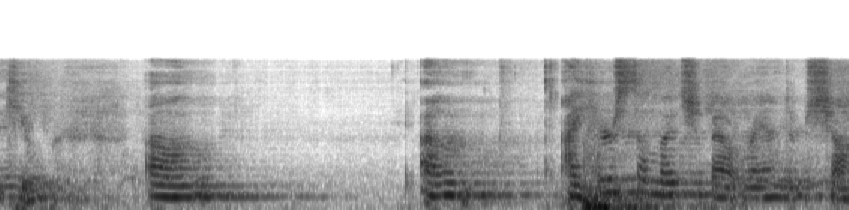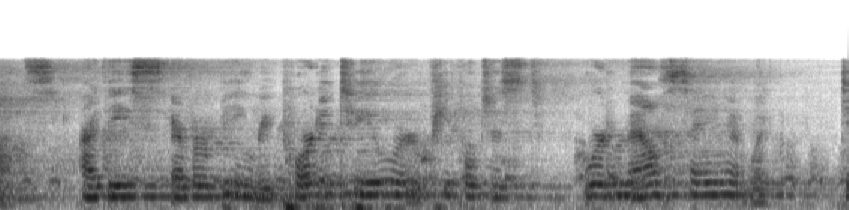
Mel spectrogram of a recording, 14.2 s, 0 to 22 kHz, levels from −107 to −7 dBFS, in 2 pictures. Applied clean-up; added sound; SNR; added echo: neural separator model SepFormer DNS4.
